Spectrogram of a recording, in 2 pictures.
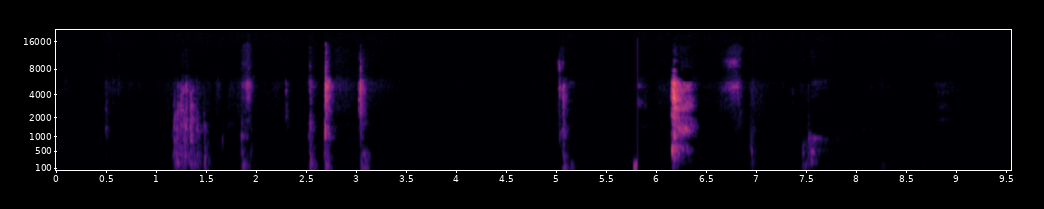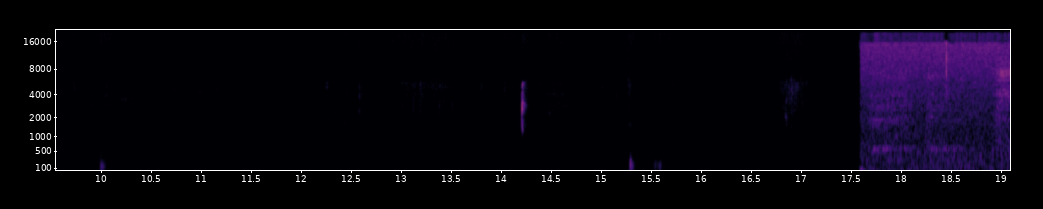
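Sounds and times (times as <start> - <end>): person coughing: 6.2 - 6.5.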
